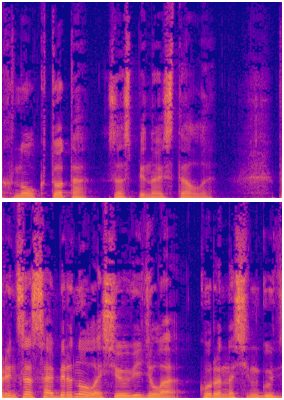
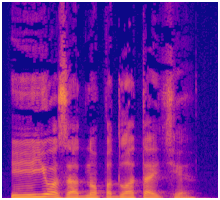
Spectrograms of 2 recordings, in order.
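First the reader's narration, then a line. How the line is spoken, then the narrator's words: Grumbling. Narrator (Russian): проворчала директриса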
